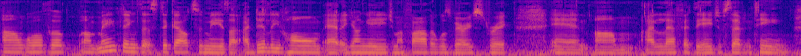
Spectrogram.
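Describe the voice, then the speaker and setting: A woman with an American accent speaks fairly slowly in a very deep, low pitch, with ordinary pitch variation and very even loudness, amid noticeable background noise and audible room echo. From New Jersey. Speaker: pastor. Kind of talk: testimony.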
